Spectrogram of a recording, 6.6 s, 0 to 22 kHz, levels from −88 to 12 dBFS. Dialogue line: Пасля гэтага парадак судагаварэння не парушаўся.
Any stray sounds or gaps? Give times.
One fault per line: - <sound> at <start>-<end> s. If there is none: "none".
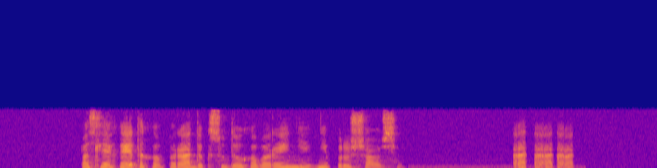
- laugh at 5.1-5.7 s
